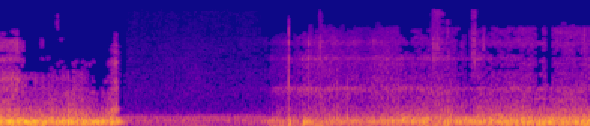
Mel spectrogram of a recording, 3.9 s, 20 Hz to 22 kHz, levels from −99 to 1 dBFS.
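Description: At 3.27 s, a short run of compressed frames is skipped. Around three frames, each lasting about 21.3 ms, never reach the output because they were either missing or rejected by the decoder as damaged. The playback jumps forward by roughly 70 ms, so a small piece of the sound is missing.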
